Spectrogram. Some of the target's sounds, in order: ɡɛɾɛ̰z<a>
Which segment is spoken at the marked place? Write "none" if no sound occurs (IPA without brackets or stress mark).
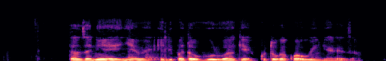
a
